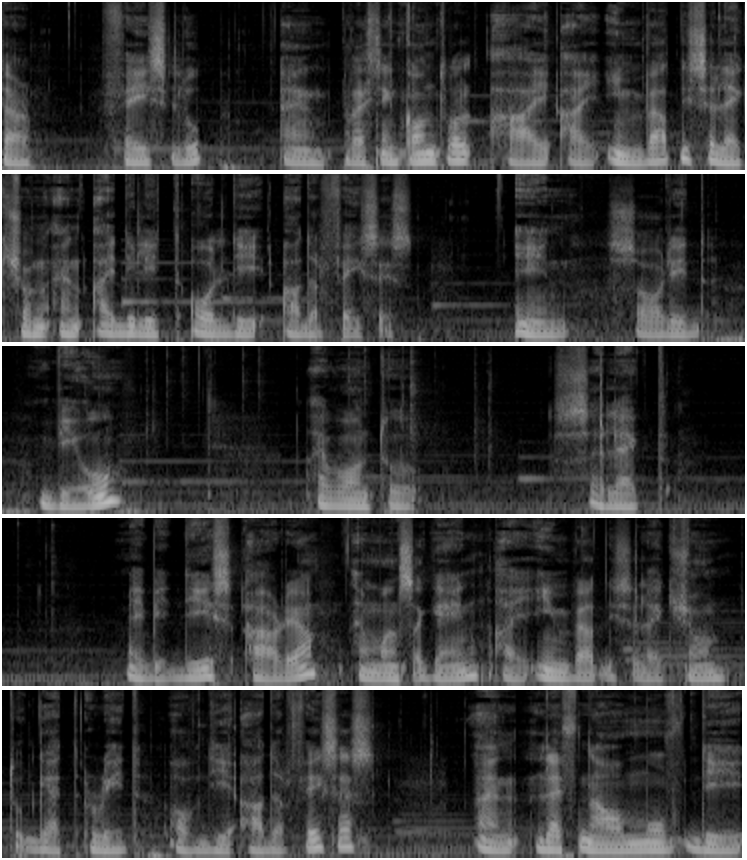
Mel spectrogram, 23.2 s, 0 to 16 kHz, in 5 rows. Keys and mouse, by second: 2.5 ctrl+i, 4.4 x, 7.5 middle click, 7.5 z, 8.7 KP_1, 10.3 shift+click, 11.4 shift+click, 12.2 c, 16.4 ctrl+i, 18.1 x, 20.8 Tab, 21.1 middle click, 22.5-23.2 drag.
